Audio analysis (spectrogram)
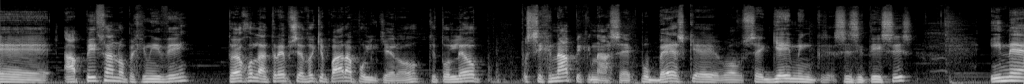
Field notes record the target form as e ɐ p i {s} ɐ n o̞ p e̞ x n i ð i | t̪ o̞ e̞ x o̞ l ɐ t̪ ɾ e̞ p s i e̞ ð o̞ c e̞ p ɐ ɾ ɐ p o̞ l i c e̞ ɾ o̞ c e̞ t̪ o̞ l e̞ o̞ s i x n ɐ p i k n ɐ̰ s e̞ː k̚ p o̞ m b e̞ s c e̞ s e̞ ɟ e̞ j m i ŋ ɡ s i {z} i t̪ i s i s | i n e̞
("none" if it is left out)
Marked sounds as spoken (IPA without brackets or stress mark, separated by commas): θ, z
